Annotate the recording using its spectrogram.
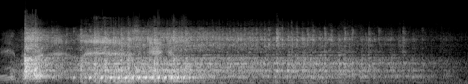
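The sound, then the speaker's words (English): A small lawnmower engine fitted with a magneto for quick starting cranks with a sudden loud burst, then sputters into a rapid, rattling chug that holds steady for a couple of seconds before gradually dying down. “Don't tell me. Tell the lawnmower.”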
